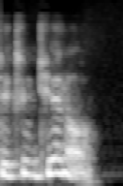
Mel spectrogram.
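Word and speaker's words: Ixitxachitl: And one of the old guys said, no, it's Ixit Chittle.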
